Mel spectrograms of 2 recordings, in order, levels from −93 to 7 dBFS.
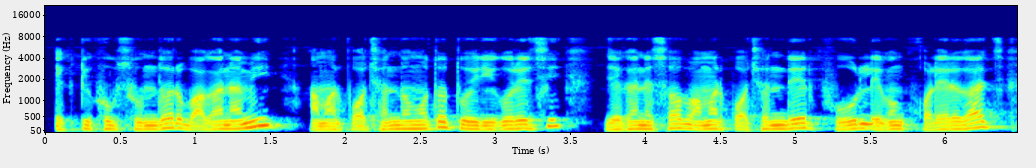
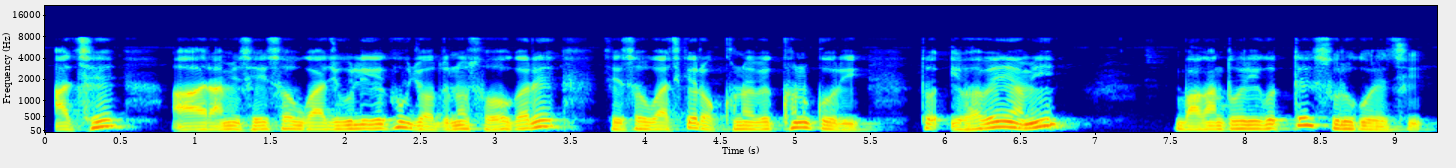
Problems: background sounds at intervals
